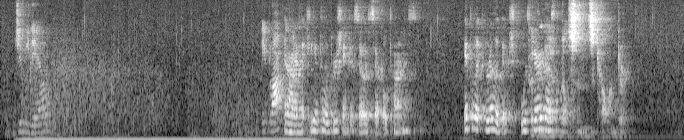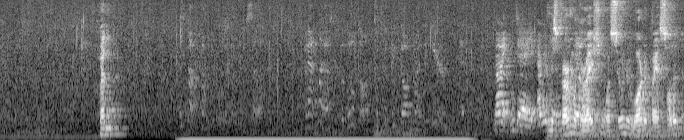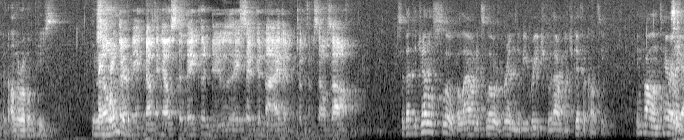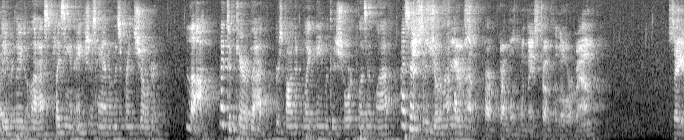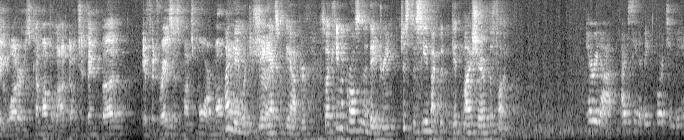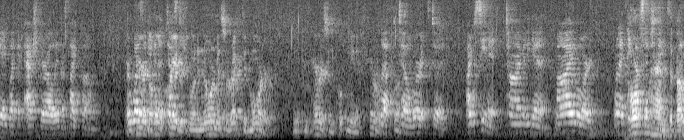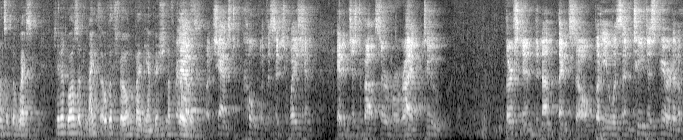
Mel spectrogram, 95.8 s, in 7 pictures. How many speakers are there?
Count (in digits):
9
